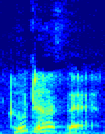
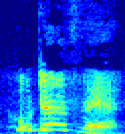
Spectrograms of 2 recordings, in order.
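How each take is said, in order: First: A soft unvoiced whisper of disbelief; whispered repeat. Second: Sudden high-pitched disbelief; incredulous outburst. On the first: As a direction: breathe it out quietly, stunned. Repeats question under his breath. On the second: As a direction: squeal it out in shock. Host's outraged rhetorical question. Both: Real, not acted.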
